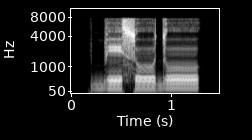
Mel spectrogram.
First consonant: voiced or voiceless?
voiced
